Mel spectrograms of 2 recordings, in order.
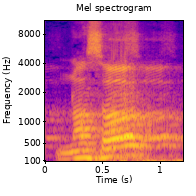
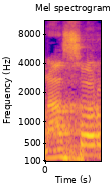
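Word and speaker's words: نصر: অনেকে পড়ে নুন সোয়াদ নাসর মানে সাহায্য আর নুন সিন নাসর মানে ইগল পাখি এজন্য তেলাওয়াত যখন করবেন উচ্চারণটা মুখ গোল করা লাগে আল্লাহ পাক জানিয়েছেন যখন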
